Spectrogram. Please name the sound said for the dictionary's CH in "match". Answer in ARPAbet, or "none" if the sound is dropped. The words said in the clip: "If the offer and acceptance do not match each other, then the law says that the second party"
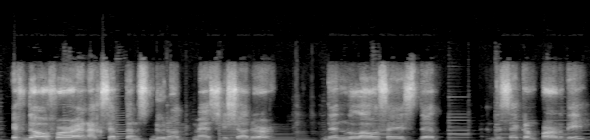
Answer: S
